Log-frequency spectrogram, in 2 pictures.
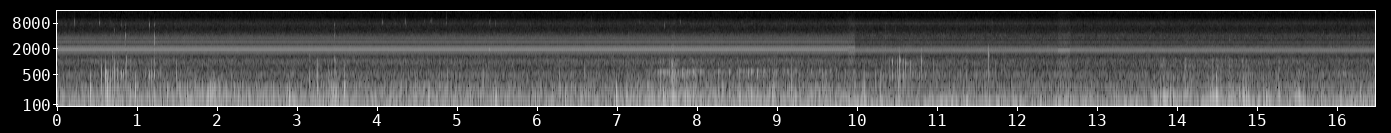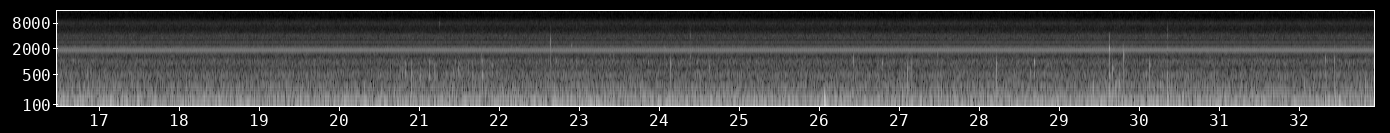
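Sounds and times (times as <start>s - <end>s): stomach gurgling and rumbling: 0.0s - 32.9s.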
